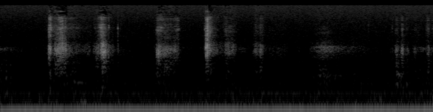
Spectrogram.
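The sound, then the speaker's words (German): A pen scratches faintly as a lily symbol is drawn. Several short, separate strokes come with pauses between them, over a low, steady hum. “Heute war die Vorstellung für den König. Ihm zu Ehren zeichne ich die Lilie auf.”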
